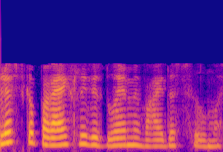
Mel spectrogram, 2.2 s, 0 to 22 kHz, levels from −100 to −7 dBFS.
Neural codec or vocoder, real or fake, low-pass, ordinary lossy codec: none; real; 7.2 kHz; AAC, 16 kbps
